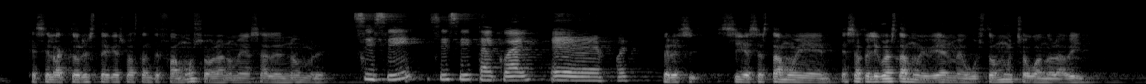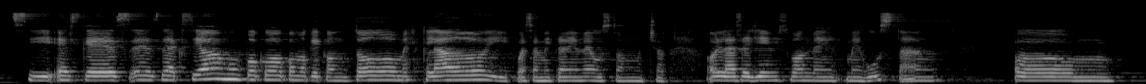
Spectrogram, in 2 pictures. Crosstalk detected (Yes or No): No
